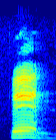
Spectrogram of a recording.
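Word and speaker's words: בֵּן: Nah, ini bacanya ben ya. Jadi ini dages lene ya. Tidak mungkin pendua kalian, B B E N tidak mungkin ya. Jadi cukup ben saja.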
